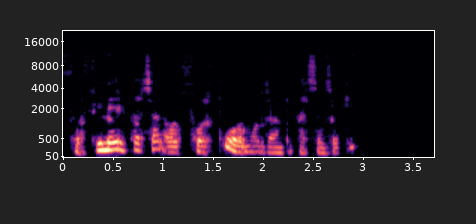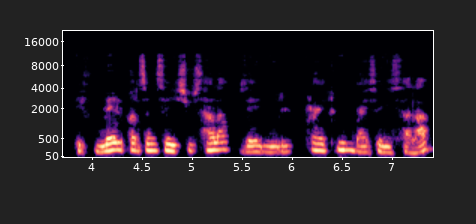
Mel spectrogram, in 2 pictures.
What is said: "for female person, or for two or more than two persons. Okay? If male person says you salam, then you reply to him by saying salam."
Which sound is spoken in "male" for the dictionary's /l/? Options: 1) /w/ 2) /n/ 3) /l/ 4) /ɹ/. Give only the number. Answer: 3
